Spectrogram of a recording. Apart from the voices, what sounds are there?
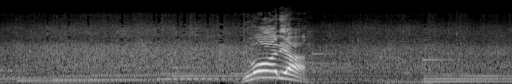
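audience applauding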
